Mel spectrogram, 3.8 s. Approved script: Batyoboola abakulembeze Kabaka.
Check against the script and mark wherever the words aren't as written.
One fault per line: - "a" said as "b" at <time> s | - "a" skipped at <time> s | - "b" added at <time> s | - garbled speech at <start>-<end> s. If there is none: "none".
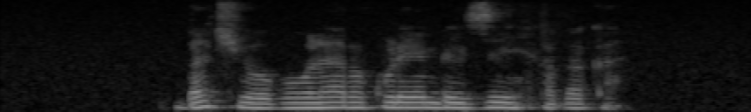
none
